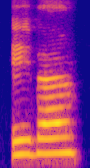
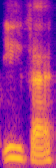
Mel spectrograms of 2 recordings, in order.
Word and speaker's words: Ava: how i spell mine ava gets eva which um looks like eva but i've seen it pronounced either way ava or eva depending on the person and avis i get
